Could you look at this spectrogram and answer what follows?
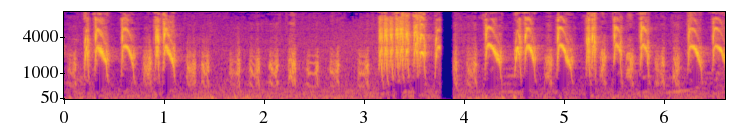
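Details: White-throated fantail flock call used by trappers as a lure: rapid series of harsh, squawky downslurred notes in quick bursts, with a short noisy rasping burst midway, steady through the recording.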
